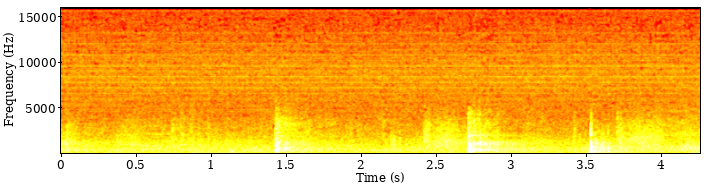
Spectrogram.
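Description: Tennis racquets striking the ball during a rally on a clay court: three sharp knocks, about one every second, over a low murmur from the crowd.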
